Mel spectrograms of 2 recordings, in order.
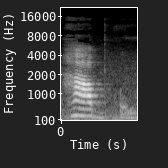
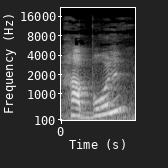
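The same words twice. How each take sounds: First: "Habol" as HA-bol, falling; stress on first syllable. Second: "Habol" as ha-BOL, rising; stress on last syllable. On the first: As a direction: drop off after HA in "Habol". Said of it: "the stress is in the middle". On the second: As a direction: raise the end of "Habol". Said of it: "So the stress is here". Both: Shown as a demonstration.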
